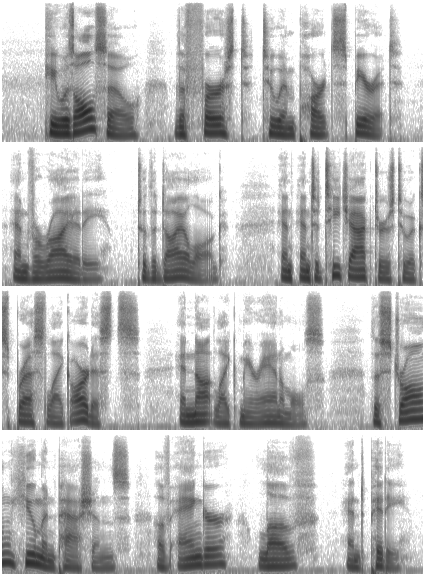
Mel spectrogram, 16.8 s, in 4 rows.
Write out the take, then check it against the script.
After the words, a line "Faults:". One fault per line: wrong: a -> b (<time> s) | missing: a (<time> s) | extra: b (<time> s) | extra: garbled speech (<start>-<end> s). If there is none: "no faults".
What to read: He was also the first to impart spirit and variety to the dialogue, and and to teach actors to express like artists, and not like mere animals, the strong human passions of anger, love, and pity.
He was also the first to impart spirit and variety to the dialogue, and and to teach actors to express like artists, and not like mere animals, the strong human passions of anger, love, and pity.
Faults:
no faults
